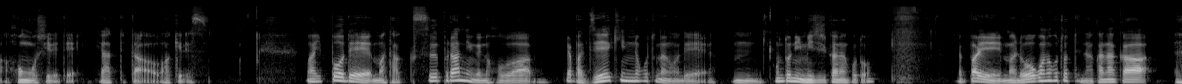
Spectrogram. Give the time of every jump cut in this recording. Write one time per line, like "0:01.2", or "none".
0:03.0
0:09.4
